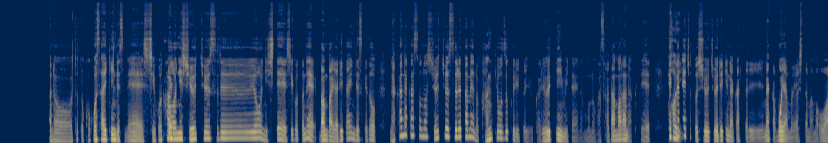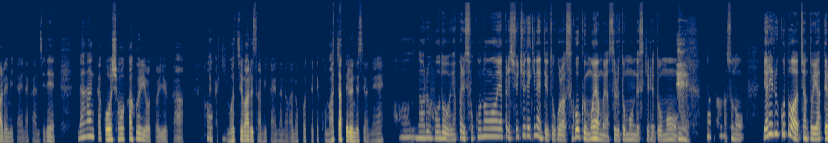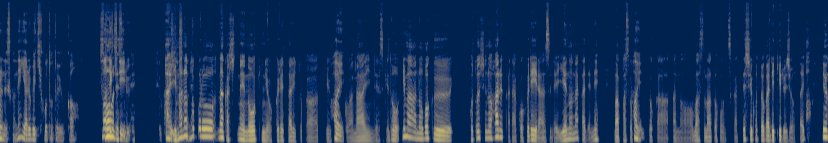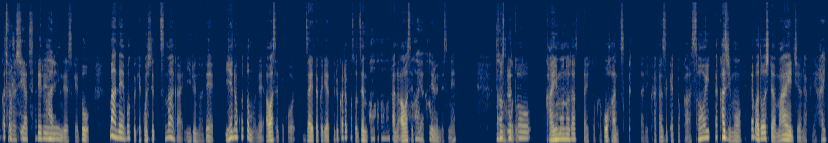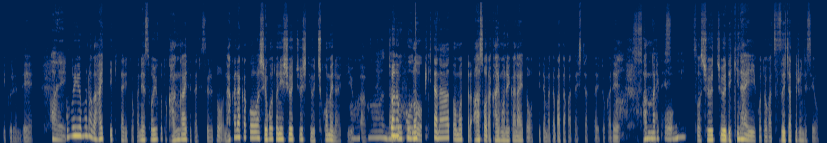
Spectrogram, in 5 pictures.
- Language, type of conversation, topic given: Japanese, advice, 集中するためのルーティンや環境づくりが続かないのはなぜですか？
- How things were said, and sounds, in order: none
